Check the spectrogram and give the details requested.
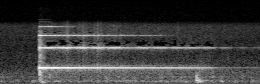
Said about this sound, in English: So we'll sit really quietly. I have my portable meditation gong, and we'll sit for about a minute and a half.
